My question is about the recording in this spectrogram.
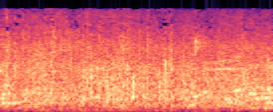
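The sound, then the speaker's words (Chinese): Sustained audience applause thanking Lu Junhong: a dense, steady wash of many hands clapping at an even loudness throughout, with no distinct voices standing out. “让我们用掌声感谢慈悲的卢金红台长。”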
